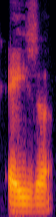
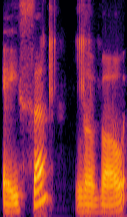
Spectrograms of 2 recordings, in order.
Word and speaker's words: Asa Leveaux: to pronounce my name it's not a sir Asia awesome mmm-hmm none of those its ASA Laveau and that level works it's a syllable alright so I see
